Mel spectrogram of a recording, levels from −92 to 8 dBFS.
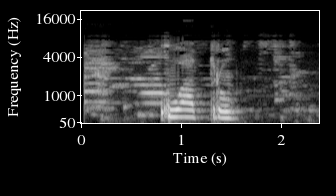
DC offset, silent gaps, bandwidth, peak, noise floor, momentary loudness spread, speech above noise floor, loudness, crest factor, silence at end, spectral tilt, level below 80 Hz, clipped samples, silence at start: under 0.1%; none; 7.8 kHz; -2 dBFS; -37 dBFS; 24 LU; 24 dB; -14 LUFS; 14 dB; 0.2 s; -4 dB/octave; -64 dBFS; under 0.1%; 0.05 s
